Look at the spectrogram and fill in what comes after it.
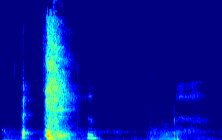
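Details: Person with a cold, congested, who feels it moving to the chest: a sharp inhaled catch, then one loud explosive sneeze with a small trailing sound; a single sneeze.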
